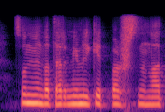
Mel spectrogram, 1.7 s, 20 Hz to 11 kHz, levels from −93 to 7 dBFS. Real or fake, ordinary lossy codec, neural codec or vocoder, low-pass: fake; none; codec, 16 kHz, 0.7 kbps, FocalCodec; 7.2 kHz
